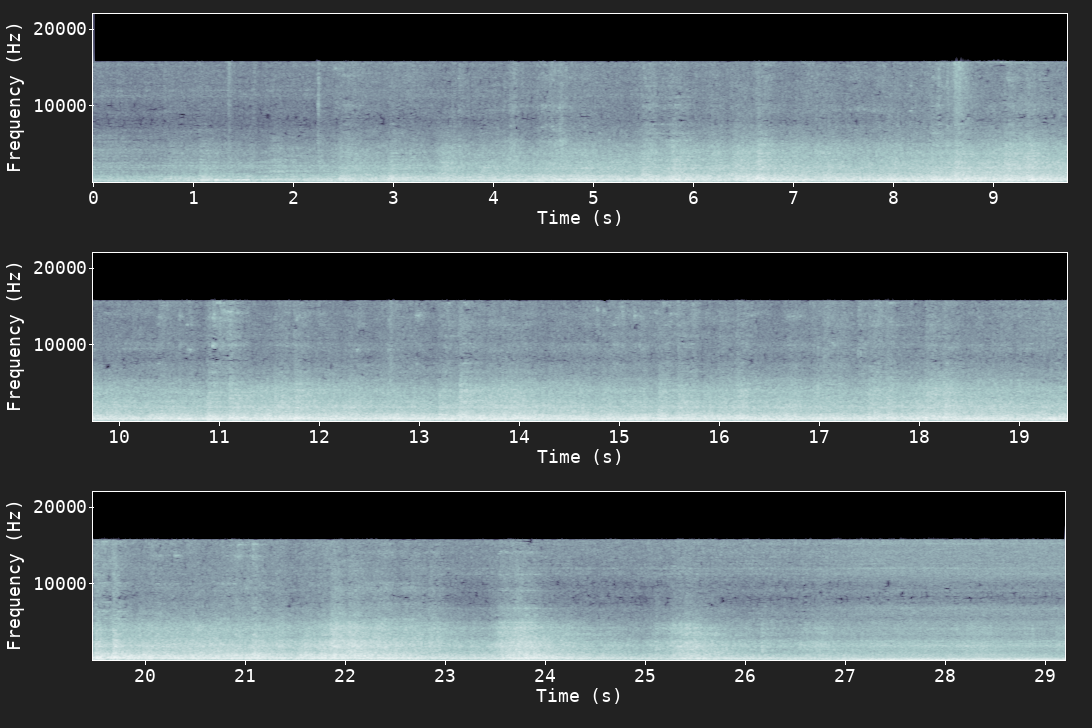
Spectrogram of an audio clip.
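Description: NYC subway train pulling out of the station: a rising whine as it gets under way, then the steady rush and clatter of the cars' wheels on the rails as they pass, with sharper squeals and clacks a few seconds before the end. Near the end a deep rumble comes in as the next train approaches.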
